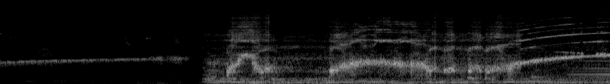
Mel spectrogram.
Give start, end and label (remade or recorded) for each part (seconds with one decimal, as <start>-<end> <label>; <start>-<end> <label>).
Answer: 0.0-1.5 recorded; 1.5-5.2 remade; 5.2-6.1 recorded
